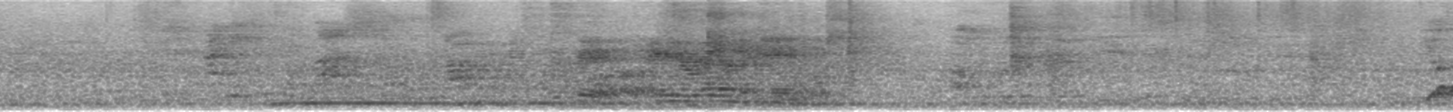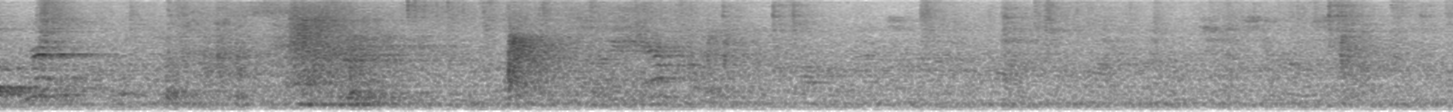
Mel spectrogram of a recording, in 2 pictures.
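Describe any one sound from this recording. Children chatter and call out nearby.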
